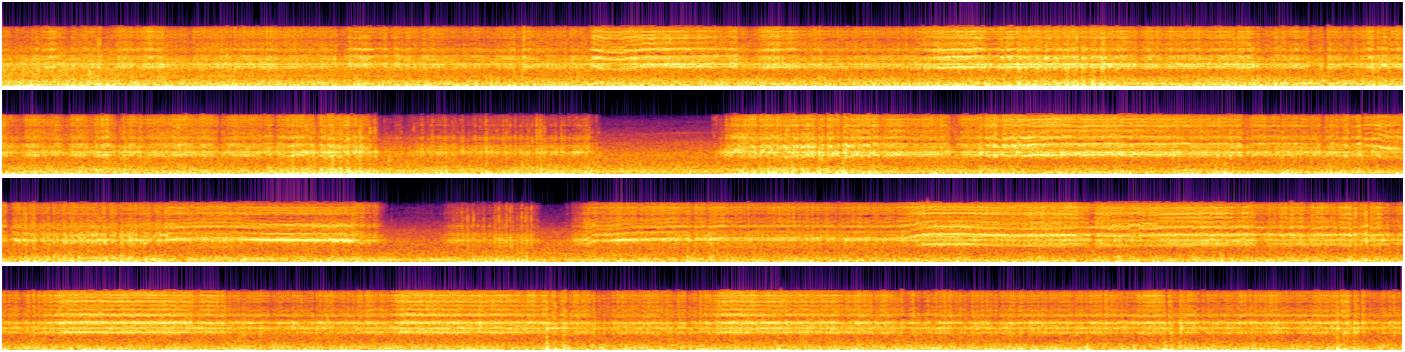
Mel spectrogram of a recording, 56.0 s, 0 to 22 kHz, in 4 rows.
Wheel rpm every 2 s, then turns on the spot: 230, 230, 230, 230, 230, 230, 230, 230, 200, 40, 40, 210, 220, 230, 160, 140, 30, 130, 170, 190, 200, 200, 200, 200, 200, 200, 200, 200.
18-20 32-34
